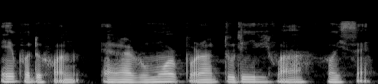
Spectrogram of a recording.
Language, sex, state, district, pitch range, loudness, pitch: Assamese, male, Assam, Sonitpur, 110-125 Hz, -20 LUFS, 115 Hz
